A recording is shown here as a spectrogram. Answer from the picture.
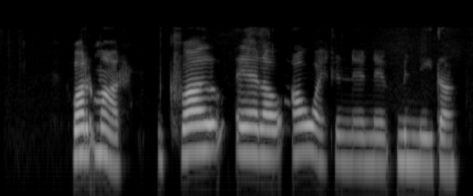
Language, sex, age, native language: Icelandic, male, 12, Icelandic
